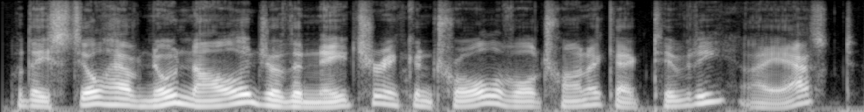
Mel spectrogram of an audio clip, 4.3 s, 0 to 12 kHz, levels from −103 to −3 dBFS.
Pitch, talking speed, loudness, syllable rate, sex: 130 Hz, 220 wpm, -16 LUFS, 6.5 syllables/s, male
